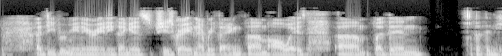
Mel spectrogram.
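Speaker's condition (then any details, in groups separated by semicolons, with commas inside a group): No condition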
